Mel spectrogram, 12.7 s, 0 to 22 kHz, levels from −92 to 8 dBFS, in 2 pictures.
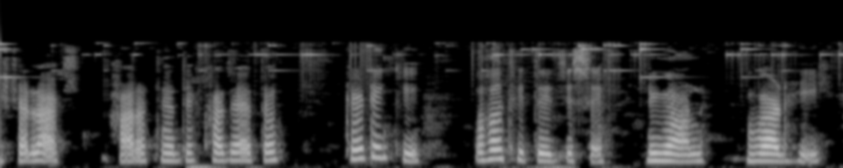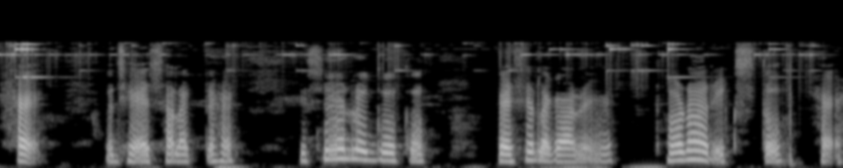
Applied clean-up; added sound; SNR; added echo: classical method Wiener filter.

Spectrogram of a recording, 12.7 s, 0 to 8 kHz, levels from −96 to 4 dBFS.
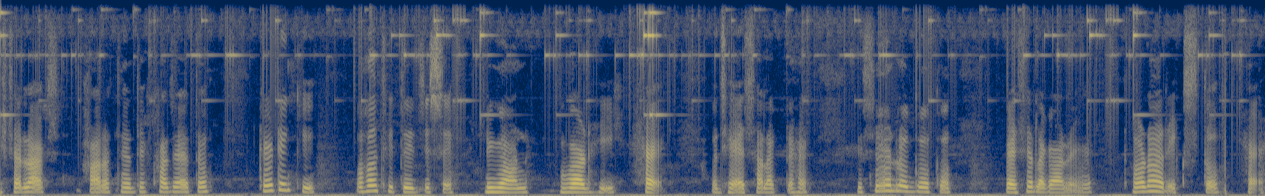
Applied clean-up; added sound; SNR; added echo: none; Glass; 9 dB; none.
